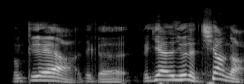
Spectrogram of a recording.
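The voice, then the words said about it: Imitated Fujian accent. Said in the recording (Chinese): “那个福建那小伙儿...就是那个口音，你知道”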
